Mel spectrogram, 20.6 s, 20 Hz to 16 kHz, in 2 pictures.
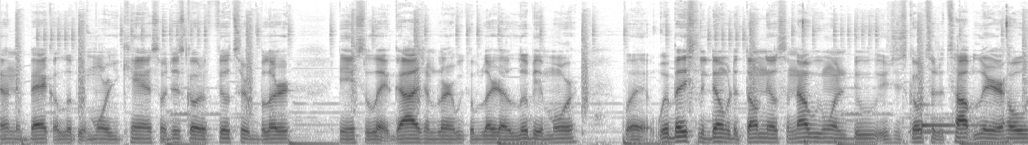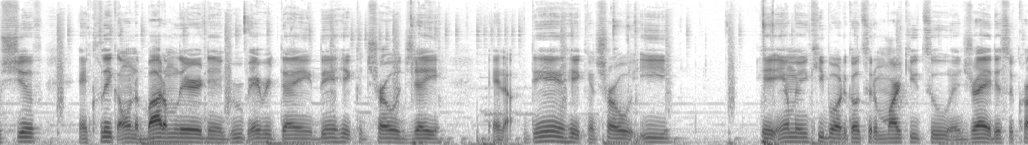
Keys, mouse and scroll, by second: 0.8 click, 2.5 click, 4.7 click, 6.5 click, 7.4 click, 11.1 shift+click, 12.2 shift+click, 15.5 ctrl+drag, 16.4 ctrl+e, 19.3-20.5 drag.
